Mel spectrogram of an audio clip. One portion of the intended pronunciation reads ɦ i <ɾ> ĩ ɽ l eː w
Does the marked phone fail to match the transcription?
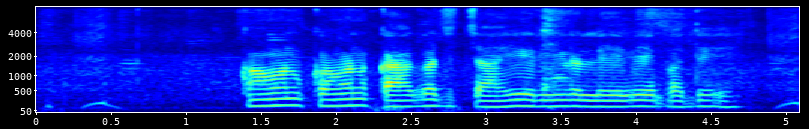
no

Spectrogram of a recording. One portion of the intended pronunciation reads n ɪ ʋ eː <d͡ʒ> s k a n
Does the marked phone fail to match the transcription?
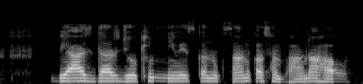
yes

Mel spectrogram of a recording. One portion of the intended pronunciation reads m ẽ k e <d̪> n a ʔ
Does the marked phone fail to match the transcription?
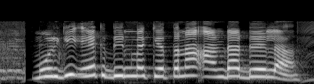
yes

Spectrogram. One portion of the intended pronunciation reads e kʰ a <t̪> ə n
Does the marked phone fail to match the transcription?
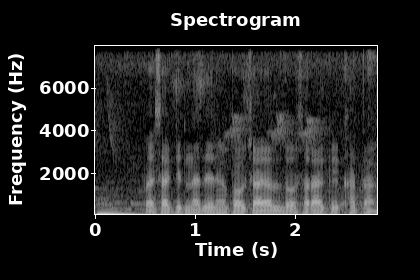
no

